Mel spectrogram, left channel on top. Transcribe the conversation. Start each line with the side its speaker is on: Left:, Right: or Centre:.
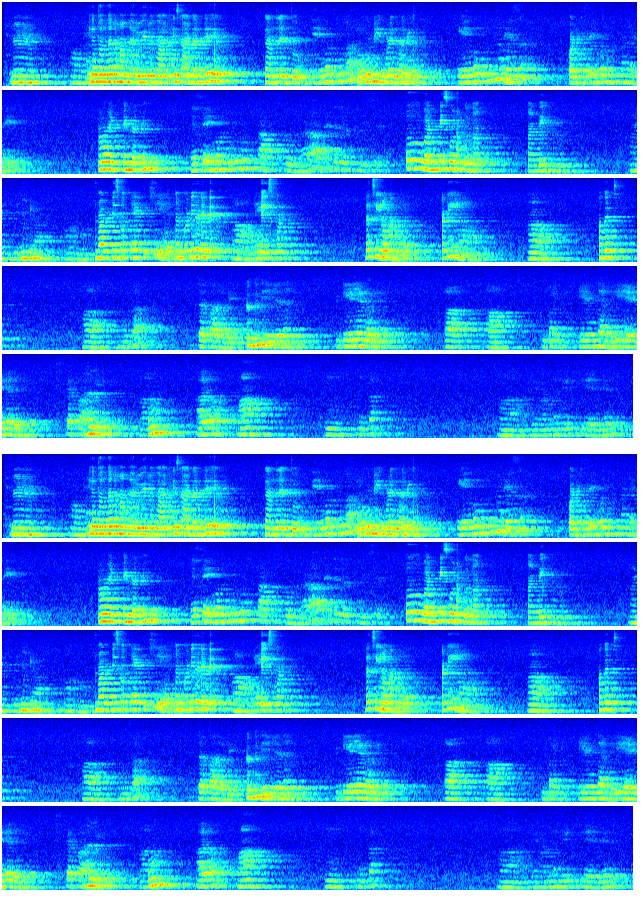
Centre: ఉమ్
Right: అవునా
Centre: ఇగ తొందరమ్మన్నారు
Right: ఉహు
Centre: ఈరోజు వరుకే. స్టార్ట్ అంటే అందరు ఎళ్తరు
Right: ఏం కొనుక్కున్నావు
Centre: నేను కూడా వెళ్ళాలిగ.
Right: ఏంకోనుకున్నవ్ డ్రెస్.
Centre: పడుకున్నా
Right: డ్రెస్ ఏంకోనుకున్నారండి.
Centre: ఆహ్ ఏ ఏంటండి.
Right: సే ఏం కొనుకుంరు టాప్స్ కొన్నారా పెద్ద డ్రెస్సులు తీసారా.
Centre: ఉ వన్ పీస్ కొనుకున్నా. అండి.
Right: ఆ! వన్ పీస్ల
Centre: హ్మ్.
Right: ఆహా.
Centre: వన్ పీస్
Right: రేపు చీరనా
Centre: కొనుక్కొని ఇగ రేపు
Right: ఆహ్ రేప్.
Centre: వేసుకుంటా చీర
Right: ఆహా రెప్
Centre: ఒకటి
Right: ఆహ్ ఆహ్.
Centre: మగార్చి.
Right: ఆహ్ ఇంకా. చెప్పాలండి
Centre: ఏంటండి
Right: ఏం లేదండి. మీకేం లేదండి ఆహ్ ఆహ్. ఇంకాండి ఏముందండి ఏం లేదండి. చెప్పాలి
Centre: హలో
Right: మీరు ఆహ్.
Centre: ఉమ్
Right: హలో ఆహ్ ఉమ్ ఇంకా. ఆహ్ ఏముందండి ఏం లేదు.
